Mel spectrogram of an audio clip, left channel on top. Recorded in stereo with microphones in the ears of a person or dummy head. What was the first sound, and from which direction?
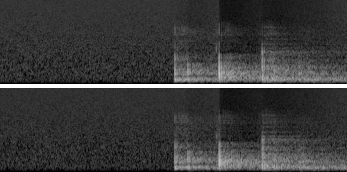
Running footsteps, 10° left (ahead or behind).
